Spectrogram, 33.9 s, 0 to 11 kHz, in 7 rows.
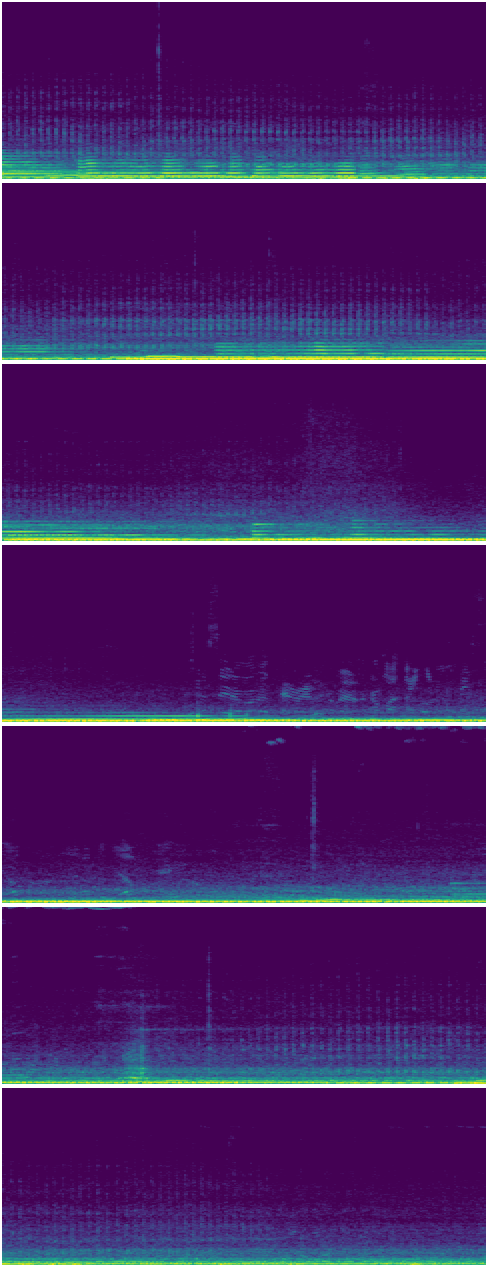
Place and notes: Friedrichshain, Berlin, Germany - unknown artist with trumpet drone by the Berlin Wall & jackhammer in a distance
recording of an unknown artist playing trumpet with effects by the Berlin Wall, also sound of the jackhammer in a distant construction side, to me perfect soundtrack of a Berlin now
14 July 2014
